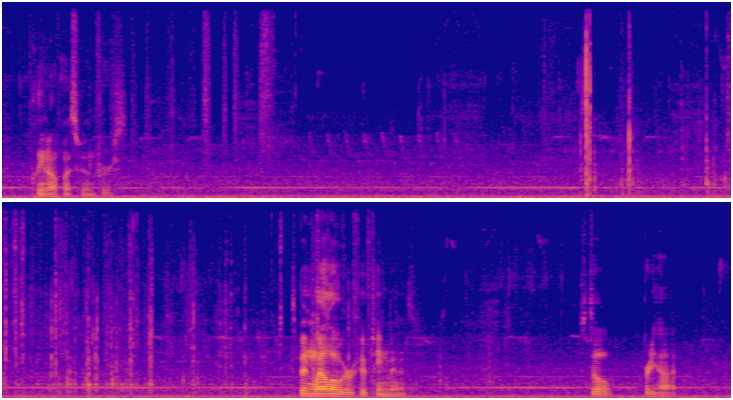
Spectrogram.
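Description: A plastic food pouch crinkles as it is handled.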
